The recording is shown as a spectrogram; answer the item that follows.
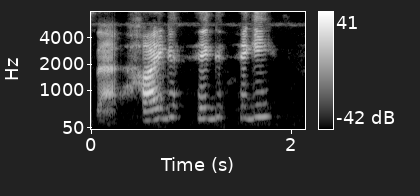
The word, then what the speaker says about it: hygge: Have you heard the term Hygge, but it's spelled h y g g e, but Hygge is how you pronounce it.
